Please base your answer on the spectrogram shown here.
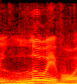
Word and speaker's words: Louisville: it's it's not really Louisville it's Louisville oh Louisville no Louisville did I say Louisville what how do I say you said Louisville it's Louisville gotcha Louisville we don't normally pronounce the E exactly well learn something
